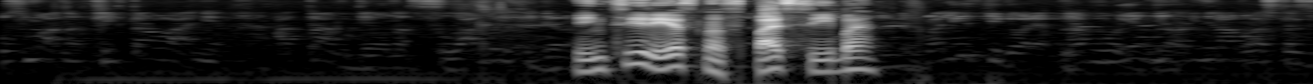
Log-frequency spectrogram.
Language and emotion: Russian, positive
